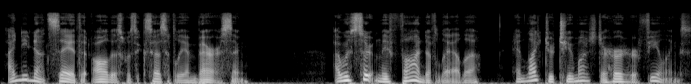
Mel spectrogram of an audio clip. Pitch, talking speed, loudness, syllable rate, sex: 125 Hz, 215 wpm, -19 LUFS, 6.6 syllables/s, male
